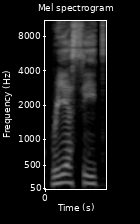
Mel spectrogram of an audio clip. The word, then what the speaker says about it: receipt: Receipt has a silent p because a scholar wanted to impress someone.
